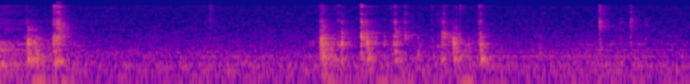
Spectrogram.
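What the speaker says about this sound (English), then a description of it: "So here I am typing on the Amiga." Keystrokes on an Amiga computer keyboard, typed in a few quick bursts of clicky taps separated by short pauses, close and fairly quiet, with no talking.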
